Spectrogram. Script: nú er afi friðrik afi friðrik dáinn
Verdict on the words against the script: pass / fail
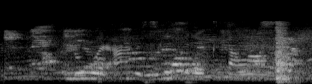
fail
